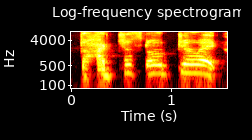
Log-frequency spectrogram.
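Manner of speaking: frustrated yell. Retold or imitated. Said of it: "I get so frustrated that I yell at him".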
